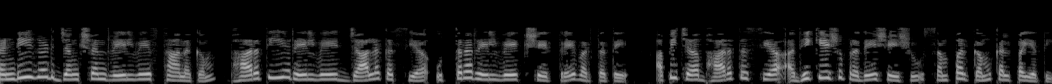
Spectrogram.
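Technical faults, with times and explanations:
Throughout, MP3 compression: nothing remains above 5.6 kHz, and the speech swirls and sounds watery as weak frequency lines flicker between frames. The likely cause is an encoder starved of bits, which fits about 16 kbps. A plain low-pass filter would dull treble without this swirl.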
